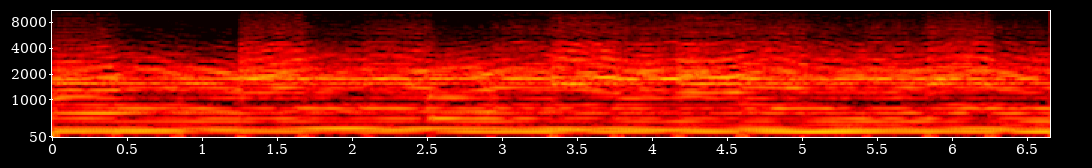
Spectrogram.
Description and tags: Organiser Punisher F FX1 120BPM
Actually, it's a little bit of a sound package. But sharing is always good. My drum bass sounds can be used in house, nu-disco and dance pop projects. Obviously when I was listening, I felt that these sound samples were a bit nostalgic. Especially like the audio samples from the bottom of pop music early in the 2000s. There are only drum bass sound samples. There are also pad and synth sound samples prepared with special electronic instruments. I started to load immediately because I was a hasty person. The audio samples are quite lacking right now. There are not many chord types. I will send an update to this sound package as soon as I can. Have fun beloved musicians :)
